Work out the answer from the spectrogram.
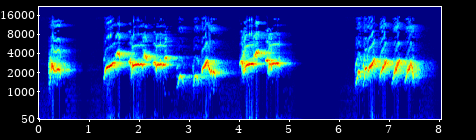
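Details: Orange-headed thrush singing in a training-song compilation: four bursts of clear whistled and warbled notes in the upper-middle range, some rising, others sliding down, separated by silent pauses, with no other sounds.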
